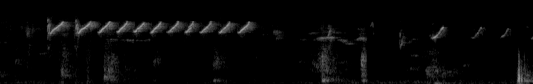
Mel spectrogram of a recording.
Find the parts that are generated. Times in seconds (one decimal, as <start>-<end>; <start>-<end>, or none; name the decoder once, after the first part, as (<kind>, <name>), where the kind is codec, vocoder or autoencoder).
none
